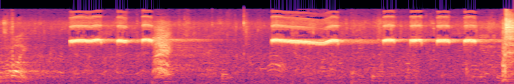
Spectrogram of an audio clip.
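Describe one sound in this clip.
A whistle blows in short, sharp, shrill blasts.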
